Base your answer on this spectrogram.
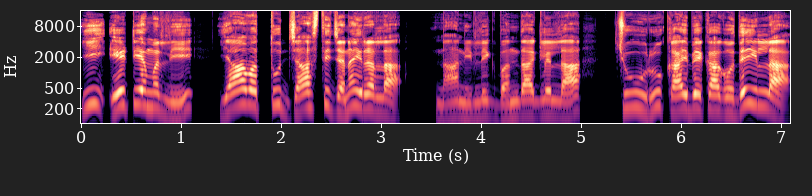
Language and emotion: Kannada, surprised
